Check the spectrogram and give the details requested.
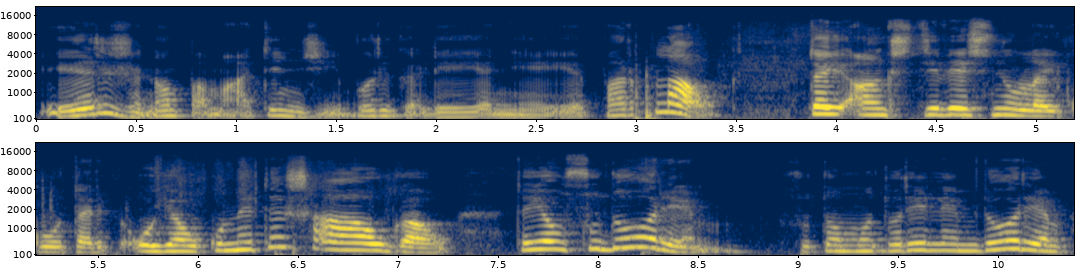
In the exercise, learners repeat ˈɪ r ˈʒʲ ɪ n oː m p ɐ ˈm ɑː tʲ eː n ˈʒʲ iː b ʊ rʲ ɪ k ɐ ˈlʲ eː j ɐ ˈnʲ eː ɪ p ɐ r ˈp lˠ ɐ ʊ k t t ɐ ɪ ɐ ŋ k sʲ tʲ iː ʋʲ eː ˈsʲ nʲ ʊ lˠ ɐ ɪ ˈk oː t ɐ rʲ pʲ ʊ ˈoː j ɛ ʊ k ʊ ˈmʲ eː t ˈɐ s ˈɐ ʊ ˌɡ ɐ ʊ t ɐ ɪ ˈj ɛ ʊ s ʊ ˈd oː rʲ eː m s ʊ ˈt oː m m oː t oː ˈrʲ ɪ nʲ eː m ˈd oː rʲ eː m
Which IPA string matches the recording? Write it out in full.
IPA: ˈɪ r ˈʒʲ ɪ n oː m p ɐ ˈm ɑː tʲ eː n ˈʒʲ iː b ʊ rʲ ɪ ɡ ɐ ˈlʲ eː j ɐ ˈnʲ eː ɪ p ɐ r ˈp lˠ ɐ ʊ k t t ɐ ɪ ɐ ŋ k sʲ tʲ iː ʋʲ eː ˈsʲ nʲ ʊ lˠ ɐ ɪ ˈk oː t ɐ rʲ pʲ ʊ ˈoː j ɛ ʊ k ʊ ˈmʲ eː t ˈɐ ʃ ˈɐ ʊ ˌɡ ɐ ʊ t ɐ ɪ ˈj ɛ ʊ s ʊ ˈd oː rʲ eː m s ʊ ˈt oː m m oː t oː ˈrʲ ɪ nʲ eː m ˈd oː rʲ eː m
